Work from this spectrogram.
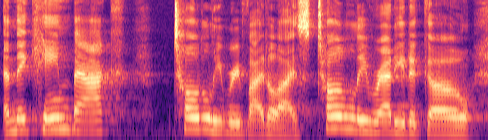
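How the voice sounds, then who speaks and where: A woman speaks at a fairly slow pace, her medium pitch moving with ordinary variation. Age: 60s. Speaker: community centre leader. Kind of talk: panel talk. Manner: hesitant with filler words.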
